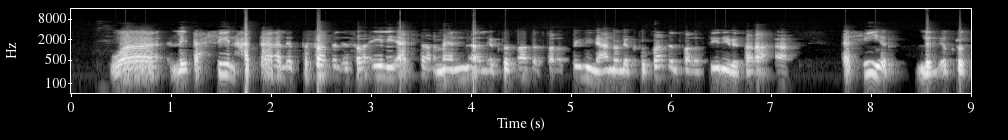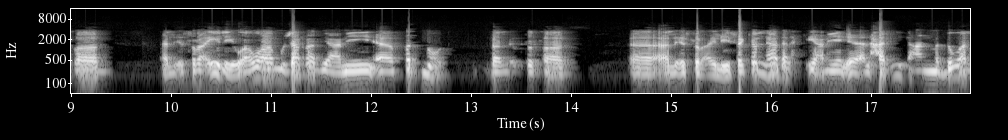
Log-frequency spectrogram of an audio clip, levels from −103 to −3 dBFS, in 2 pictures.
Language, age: Arabic, 50-69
